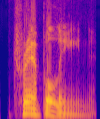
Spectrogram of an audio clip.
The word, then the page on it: trampoline: American English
